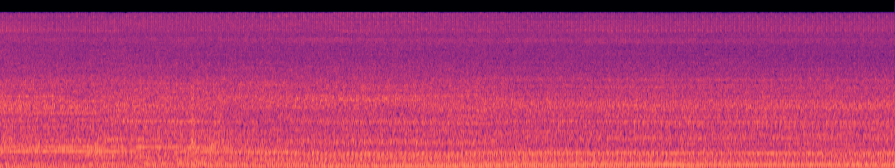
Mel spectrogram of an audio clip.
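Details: Toyota Corolla after engine replacement, following engine loss from a bad previous rebuild: steady even idle hum, no ticking, knocking or hunting; healthy idle.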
